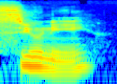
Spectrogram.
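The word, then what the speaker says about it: Sune: It's actually pronounced Sunni.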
